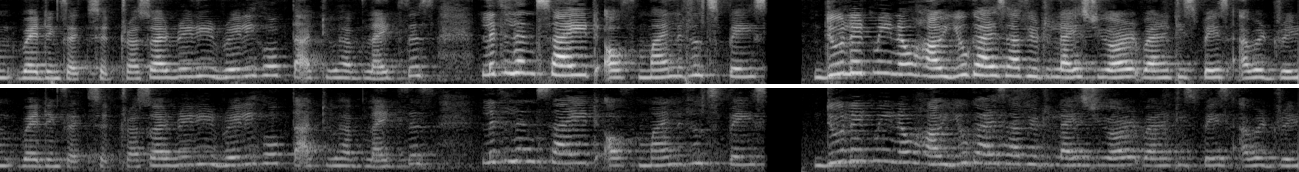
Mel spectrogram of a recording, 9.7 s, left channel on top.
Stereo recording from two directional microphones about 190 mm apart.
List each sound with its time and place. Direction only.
0.2 s a woman's voice: 25° left (ahead or behind)
3.6 s a woman's voice: 45° left (ahead or behind); by 9.7 s 30° left (ahead or behind)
